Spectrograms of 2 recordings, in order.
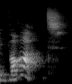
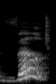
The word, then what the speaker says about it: vote: If the E wasn't there, it would say vot. Okay, but it says vote because it has that magic silent E on the end.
